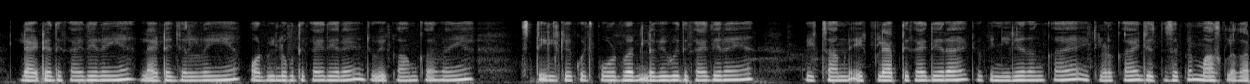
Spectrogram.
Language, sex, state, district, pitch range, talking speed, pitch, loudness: Hindi, female, Bihar, Jahanabad, 190-205 Hz, 240 wpm, 195 Hz, -17 LUFS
